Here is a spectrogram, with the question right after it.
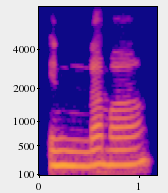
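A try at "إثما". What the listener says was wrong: ہے، یہ اسمن ہے. اب پہلے بھی آپ نے انما پڑھا ہے اس کو. میرا خیال آپ کو نقطے نظر نہیں شاید آ رہے نا اس کو.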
